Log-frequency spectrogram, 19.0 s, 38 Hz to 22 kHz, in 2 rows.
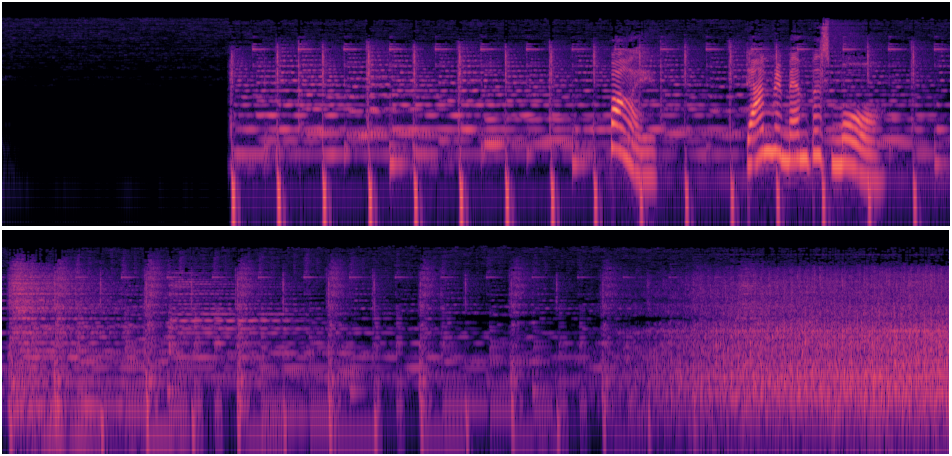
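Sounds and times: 
rhythmic tonal beats: 2.3s - 17.4s
speech: 6.1s - 6.7s, 7.4s - 8.9s
helicopter engine starting and taking off: 15.4s - 18.9s.

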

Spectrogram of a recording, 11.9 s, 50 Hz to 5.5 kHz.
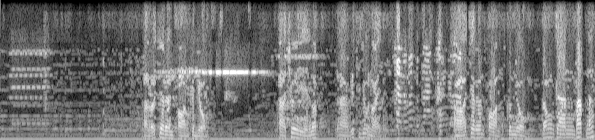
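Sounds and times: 
telephone ringing for an incoming call: 0.2s - 1.1s, 2.9s - 6.3s
speech: 2.8s - 4.3s, 5.6s - 8.0s, 9.0s - 11.8s.

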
